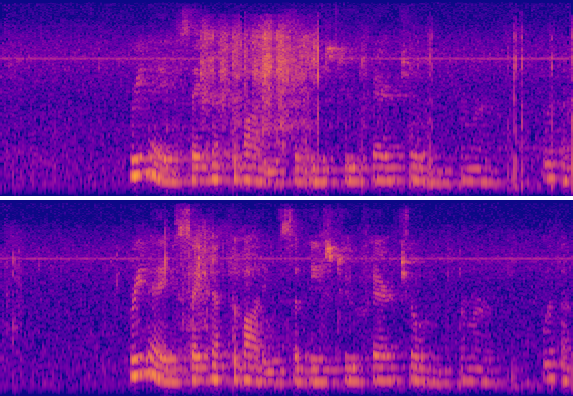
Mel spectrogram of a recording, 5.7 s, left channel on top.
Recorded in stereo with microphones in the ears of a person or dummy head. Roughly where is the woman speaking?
Right.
